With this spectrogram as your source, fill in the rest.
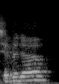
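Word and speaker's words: Thibodeaux: Oh, it was the correct pronunciation is Thibodeau.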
